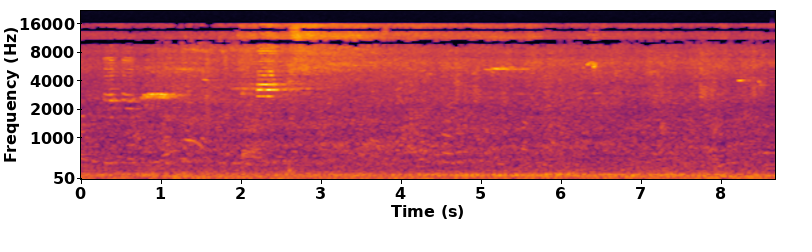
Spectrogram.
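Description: Steady low rumble of urban background noise, with faint voices and a few brief high toots, one near the start and one about two and a half seconds in.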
